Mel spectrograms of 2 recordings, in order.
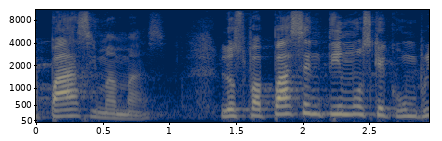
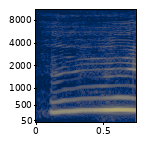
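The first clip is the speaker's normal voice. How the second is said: mock crying wail; 11 semitones higher, 8 dB louder than usual. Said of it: "empezó a llorar".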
